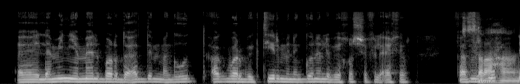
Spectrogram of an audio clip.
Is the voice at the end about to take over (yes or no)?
no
